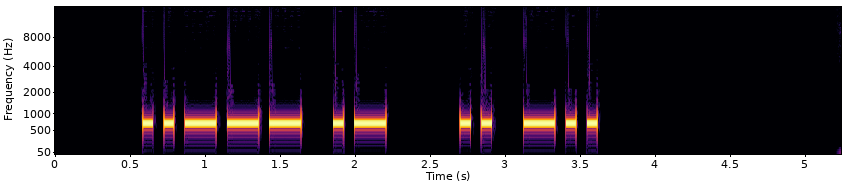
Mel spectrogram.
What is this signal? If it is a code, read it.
Morse code, heard as a keyed tone, about 17 wpm, 700 Hz. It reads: 2A ID
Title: Field Day Exchanges Encore - 17wpm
